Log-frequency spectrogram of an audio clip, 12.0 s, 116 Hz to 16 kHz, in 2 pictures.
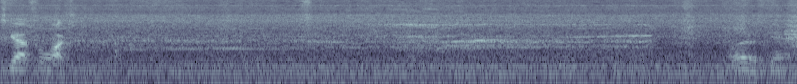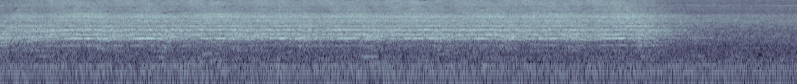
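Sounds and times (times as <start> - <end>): faint machine whine: 0.0 - 11.9
low machine hum: 0.0 - 11.9.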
